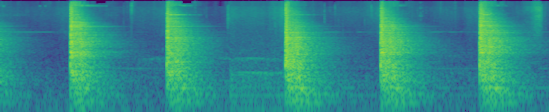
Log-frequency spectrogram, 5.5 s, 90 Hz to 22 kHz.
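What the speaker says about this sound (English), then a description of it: "Use a large hammer and hit the knuckle." Five heavy metallic blows of a large hammer striking a steering knuckle on a 2011-2018 Ram 2500 ring out at a steady, unhurried pace, each loud strike decaying briefly before the next.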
